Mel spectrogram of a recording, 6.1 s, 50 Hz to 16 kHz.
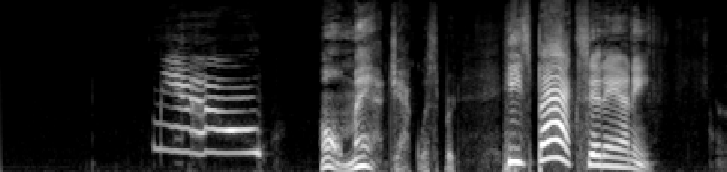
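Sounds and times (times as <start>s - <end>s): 
cat meowing down a dark hallway: 1.3s - 2.2s
speech: 2.7s - 5.5s.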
